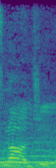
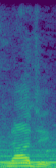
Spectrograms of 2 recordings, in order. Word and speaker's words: Najee: It's like, How do I pronounce it right? it's Najee. Najee. Like Najee. Najee. Yeah, that's a good way, man.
